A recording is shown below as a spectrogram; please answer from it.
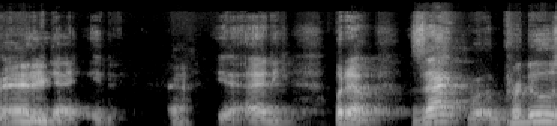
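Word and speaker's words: Edey: Purdue, Zach Eden. Wow, man, I said it wrong. What's his last name again? I'm sorry. I think it's pronounced Ede or Eddie.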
